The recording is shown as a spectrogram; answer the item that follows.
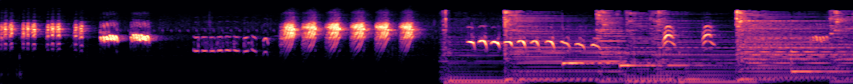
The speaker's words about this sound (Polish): O, to już mniejszy ptaszek, nieco mniejszy od wróbla, ale o podobnym kolorze.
